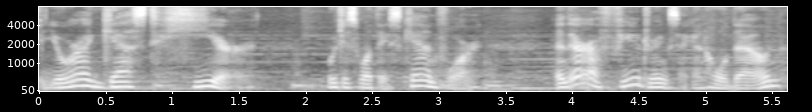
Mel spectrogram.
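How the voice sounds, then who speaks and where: A woman's voice: deep voice, big pitch swings, measured pace, over music, heavily acted. A woman playing a composed, wry syndicate operative in an audio roleplay, speaking in an understated, knowing way. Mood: composed, assured. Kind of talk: dramatic audio roleplay acting.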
